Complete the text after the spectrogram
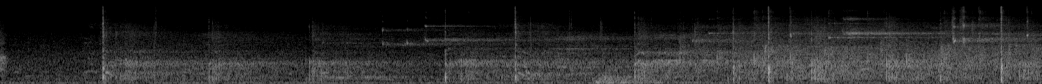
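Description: Tennis balls are struck hard with rackets, echoing in a large hall.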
